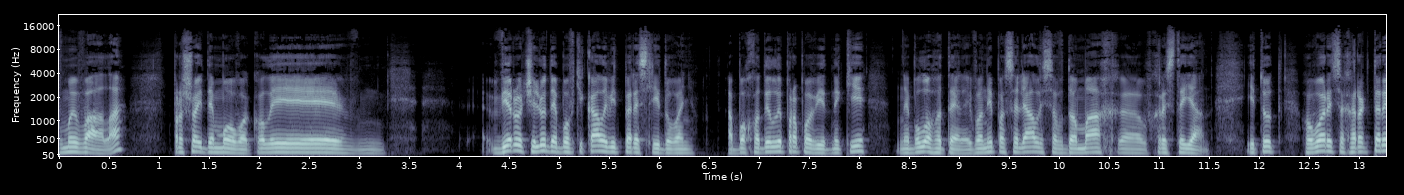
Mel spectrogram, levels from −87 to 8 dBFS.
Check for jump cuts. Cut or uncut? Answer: uncut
